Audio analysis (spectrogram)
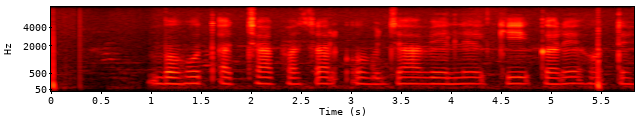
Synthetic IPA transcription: bəɦʊt̪ətːʃʰapʰəsəlʊbd͡ʒaʋeːlekikəɾeɦoːt̪e

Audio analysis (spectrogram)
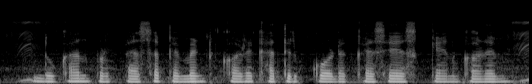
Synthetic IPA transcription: d̪ʊkaːnpəɾpɛːsapeːmẽɳʈkəɾekʰaːt̪iɾkoːɖekɛːseskeːnkəɾem

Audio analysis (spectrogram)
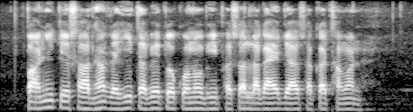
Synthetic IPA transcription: paːnikesaːd̪ʱənɾəɦit̪əbʱet̪okoːnõbʱipʰəsəlːɐɡaːed͡ʒaːsəkət̪ʰhəmən

